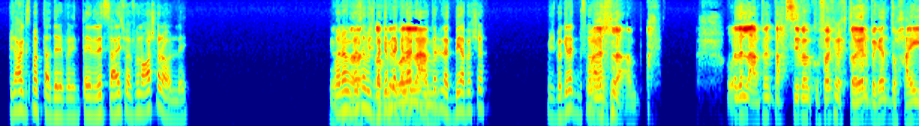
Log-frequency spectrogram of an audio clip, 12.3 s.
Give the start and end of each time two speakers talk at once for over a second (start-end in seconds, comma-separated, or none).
4.5-5.9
